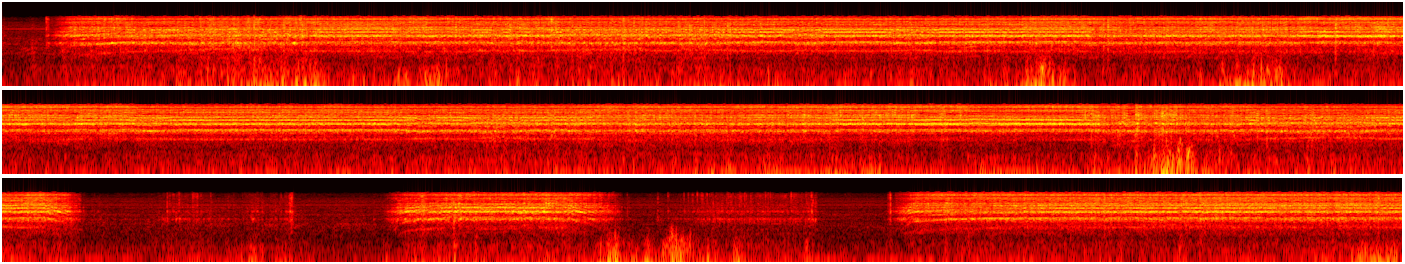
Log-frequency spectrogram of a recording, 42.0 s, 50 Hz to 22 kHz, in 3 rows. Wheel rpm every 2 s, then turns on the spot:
90, 160, 160, 160, 160, 160, 160, 160, 160, 160, 160, 160, 160, 160, 60, 10, 120, 20, 60, 160, 160.
28-30 34-36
